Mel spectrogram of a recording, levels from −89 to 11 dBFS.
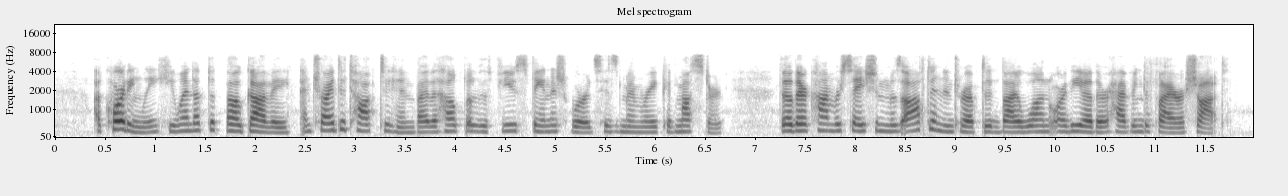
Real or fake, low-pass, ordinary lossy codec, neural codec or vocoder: fake; 7.2 kHz; Opus, 32 kbps; codec, 24 kHz, 3 kbps, HILCodec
